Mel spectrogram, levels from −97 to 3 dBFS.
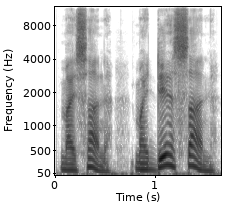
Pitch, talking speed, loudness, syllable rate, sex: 130 Hz, 180 wpm, -18 LUFS, 3.7 syllables/s, male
